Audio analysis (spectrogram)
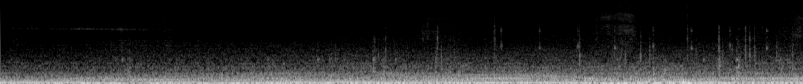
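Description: A 2020 Ford F150 with the 3.5L EcoBoost, towing a trailer of about 1,200 pounds, accelerating onto a highway, a loud steady low engine and road rumble heard from the cab, unbroken throughout.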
